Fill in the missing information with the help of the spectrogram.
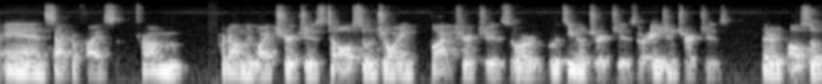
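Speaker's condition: No condition

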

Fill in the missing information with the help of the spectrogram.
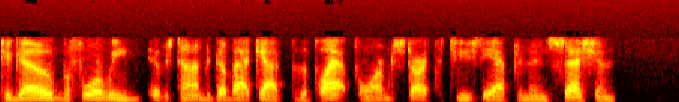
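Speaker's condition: No condition

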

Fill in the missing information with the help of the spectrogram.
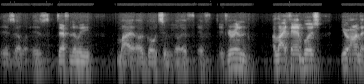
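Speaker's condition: Stutter; acquired stutter after combat traumatic brain injury, memory loss, selective hearing, Shepherd Center TBI program; mild speech impediment with stuttering, loses train of thought mid-sentence; repeated words, prolonged sounds

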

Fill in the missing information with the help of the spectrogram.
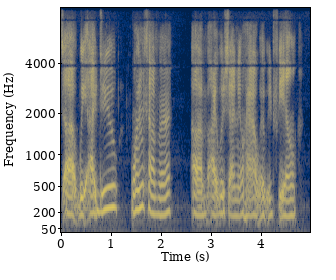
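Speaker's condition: Spinal muscular atrophy type 2; speaking and singing much stronger since medication

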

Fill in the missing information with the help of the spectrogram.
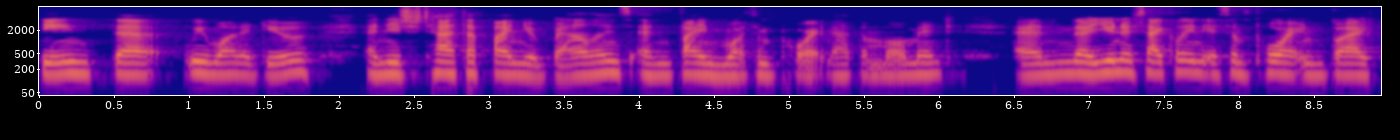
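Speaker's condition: Born deaf, congenital; had to learn to speak and hear, hard, first full sentence at age five, English difficult

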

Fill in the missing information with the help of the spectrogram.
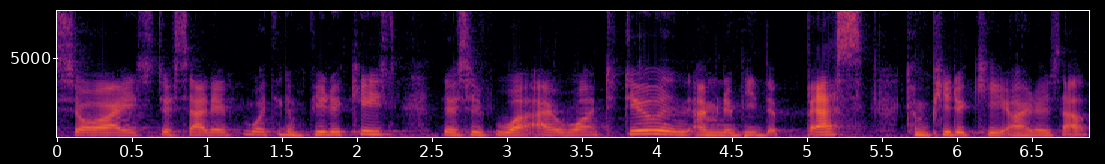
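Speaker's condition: Born deaf, cochlear implant, congenital

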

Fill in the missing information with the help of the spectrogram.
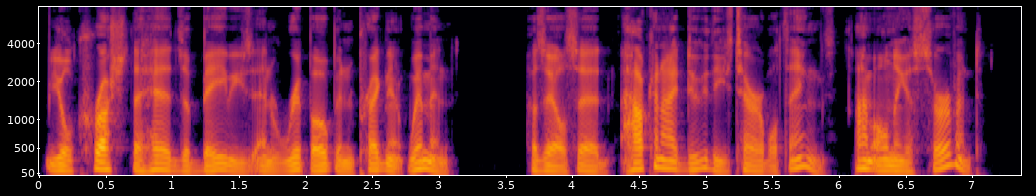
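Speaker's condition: No condition

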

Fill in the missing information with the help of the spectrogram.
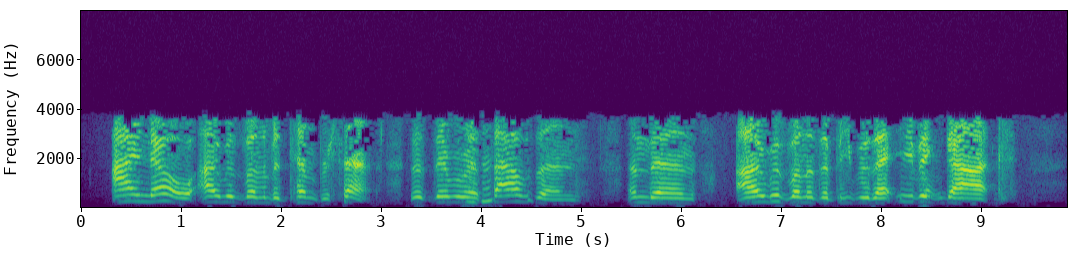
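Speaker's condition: Cerebral palsy, mild; mildly affects speech

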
